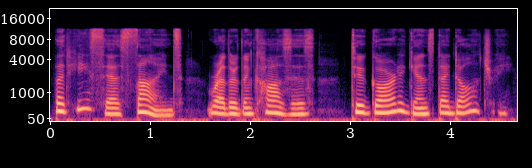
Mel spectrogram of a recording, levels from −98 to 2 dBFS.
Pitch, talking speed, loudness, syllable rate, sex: 205 Hz, 140 wpm, -16 LUFS, 4.3 syllables/s, female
